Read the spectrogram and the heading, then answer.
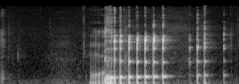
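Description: A loud burp rumbles for about half a second with a rapid rattling pulse, trailing off into a few short, croaky gulps.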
